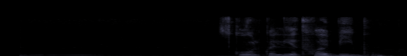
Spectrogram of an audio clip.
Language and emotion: Russian, neutral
